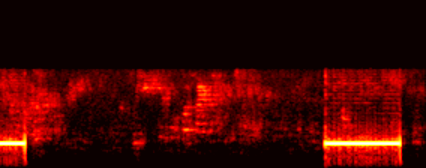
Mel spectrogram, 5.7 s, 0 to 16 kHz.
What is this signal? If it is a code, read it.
Ringback tone (Europe, 425 Hz), with speech.
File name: out- -2013- - - .74608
